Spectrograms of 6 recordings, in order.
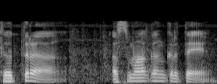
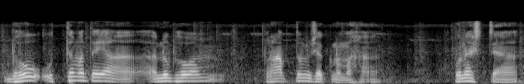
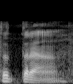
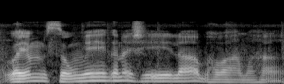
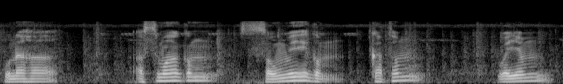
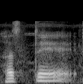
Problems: constant background noise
